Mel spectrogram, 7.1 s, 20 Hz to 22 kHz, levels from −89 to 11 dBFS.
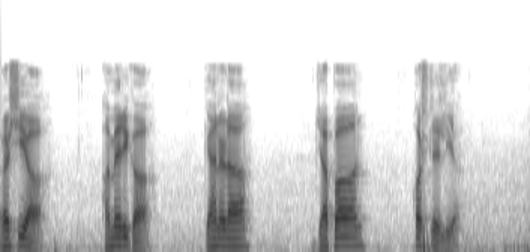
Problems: none marked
